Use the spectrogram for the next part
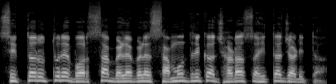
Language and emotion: Odia, neutral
